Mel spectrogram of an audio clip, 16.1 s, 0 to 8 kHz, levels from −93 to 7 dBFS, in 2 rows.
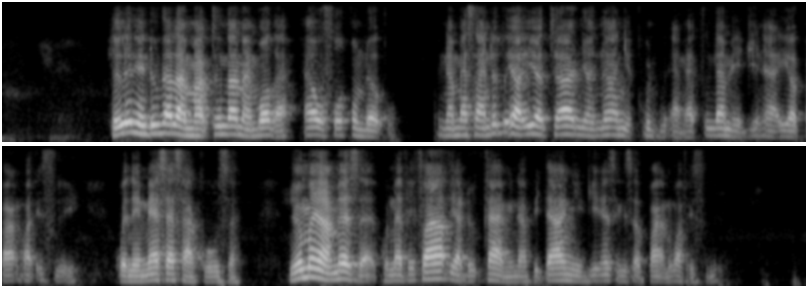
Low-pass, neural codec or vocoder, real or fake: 7.2 kHz; codec, 24 kHz, 0.9 kbps, WavTokenizer, small release; fake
